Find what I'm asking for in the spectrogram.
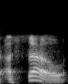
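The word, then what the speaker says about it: assaut: And the version of Savat that I like the most is called Assault, or Asso is how they pronounce it.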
